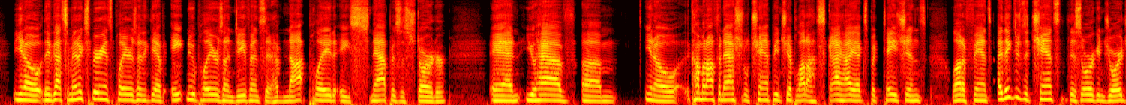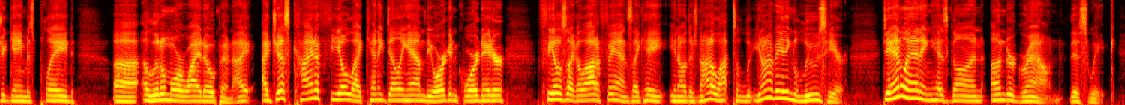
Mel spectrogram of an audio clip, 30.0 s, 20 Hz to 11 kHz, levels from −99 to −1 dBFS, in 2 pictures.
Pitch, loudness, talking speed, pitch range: 170 Hz, -26 LUFS, 210 wpm, 160-185 Hz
